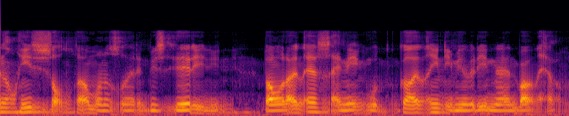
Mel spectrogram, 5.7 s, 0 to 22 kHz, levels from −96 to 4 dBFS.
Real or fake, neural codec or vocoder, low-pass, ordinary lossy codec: fake; autoencoder, 22.05 kHz, a latent of 192 numbers a frame, VITS, trained on many speakers; 7.2 kHz; none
